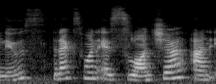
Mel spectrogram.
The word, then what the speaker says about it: sláinte: crack means any news the next one is cilantra and it's the irish cheers it's what people say when they are toasting with drinks it's pronounced slon che slancha and it translates to health so if someone's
